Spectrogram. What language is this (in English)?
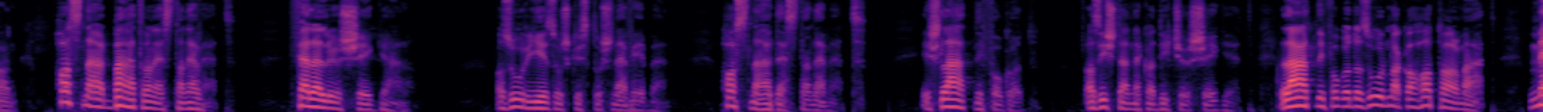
Hungarian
